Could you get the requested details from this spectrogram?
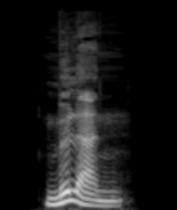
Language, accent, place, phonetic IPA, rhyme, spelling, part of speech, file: German, Germany, Berlin, [ˈmʏlɐn], -ʏlɐn, Müllern, noun, De-Müllern.ogg
- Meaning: dative plural of Müller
